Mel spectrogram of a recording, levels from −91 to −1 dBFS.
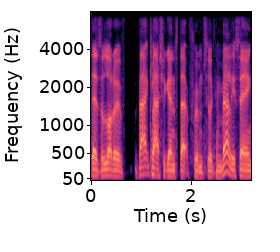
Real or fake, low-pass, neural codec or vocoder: real; 7.2 kHz; none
